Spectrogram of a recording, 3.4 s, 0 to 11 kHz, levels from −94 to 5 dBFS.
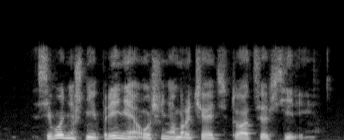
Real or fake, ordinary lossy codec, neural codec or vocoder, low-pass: fake; Opus, 64 kbps; codec, 16 kHz, 4 kbps, FreqCodec, larger model; 7.2 kHz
